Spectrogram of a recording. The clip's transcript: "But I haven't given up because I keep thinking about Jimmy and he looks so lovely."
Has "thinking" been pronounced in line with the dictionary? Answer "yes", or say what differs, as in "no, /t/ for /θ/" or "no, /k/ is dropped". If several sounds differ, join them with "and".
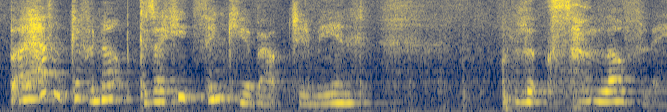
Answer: yes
